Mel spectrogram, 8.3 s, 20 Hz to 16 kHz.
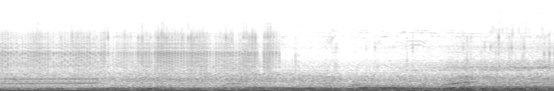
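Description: Mercedes-AMG A45's 2.0-litre turbocharged four-cylinder engine driven hard on a race track, heard from inside the cabin with tyre and road noise. The higher hiss drops away suddenly about four seconds in, and the engine note climbs in pitch again near the end.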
